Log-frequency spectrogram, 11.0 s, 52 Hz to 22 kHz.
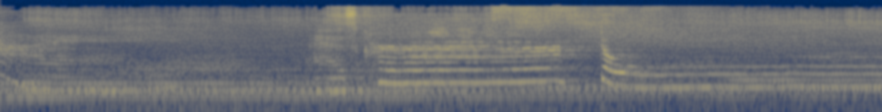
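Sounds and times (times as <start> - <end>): low sustained music drone: 0.0 - 11.0.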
